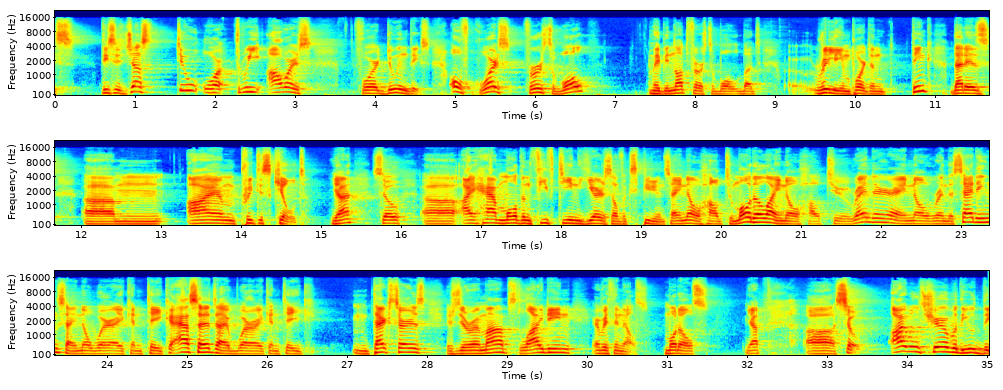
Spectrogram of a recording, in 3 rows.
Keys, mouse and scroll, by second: 8.9 click, 11.6 click.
